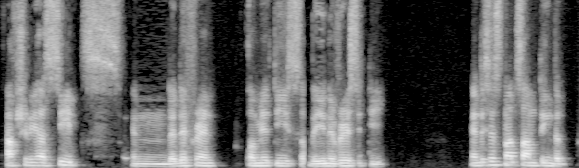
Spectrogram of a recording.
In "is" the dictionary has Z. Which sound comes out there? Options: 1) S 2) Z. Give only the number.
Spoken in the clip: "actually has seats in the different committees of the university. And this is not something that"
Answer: 1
